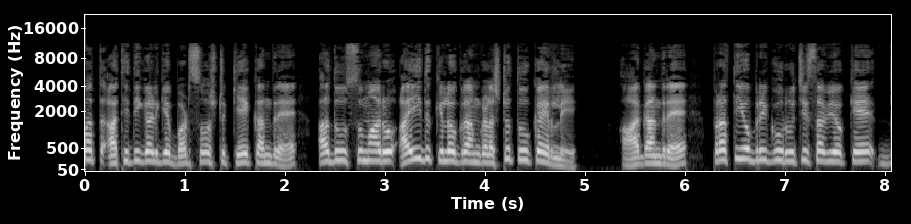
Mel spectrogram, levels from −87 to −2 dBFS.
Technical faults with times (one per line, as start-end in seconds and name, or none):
0.00-8.07 MP3 compression
6.47 pre-echo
